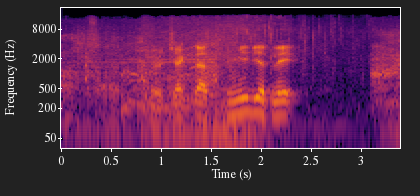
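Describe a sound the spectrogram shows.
A man snarls and groans loudly.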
